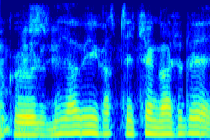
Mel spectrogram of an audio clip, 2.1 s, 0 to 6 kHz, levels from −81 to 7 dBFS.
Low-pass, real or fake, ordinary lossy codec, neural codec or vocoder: 5.4 kHz; fake; none; vocoder, 44.1 kHz, 128 mel bands every 256 samples, BigVGAN v2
